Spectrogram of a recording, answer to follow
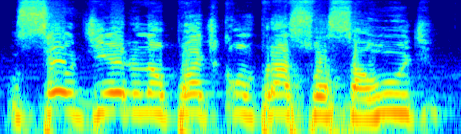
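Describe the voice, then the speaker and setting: A man's voice: extremely high pitch, level tone, normal speed, soft background music. A man doing a solemn royal doctor. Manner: solemn, matter-of-fact. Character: grave royal physician delivering bad news.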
